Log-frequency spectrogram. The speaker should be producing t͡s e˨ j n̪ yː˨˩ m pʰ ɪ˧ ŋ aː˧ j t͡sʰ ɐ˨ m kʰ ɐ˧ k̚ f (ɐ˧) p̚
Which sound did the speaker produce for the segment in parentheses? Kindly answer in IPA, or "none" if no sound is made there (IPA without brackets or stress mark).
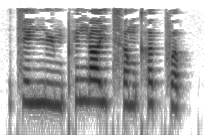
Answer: ɐ˨˥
